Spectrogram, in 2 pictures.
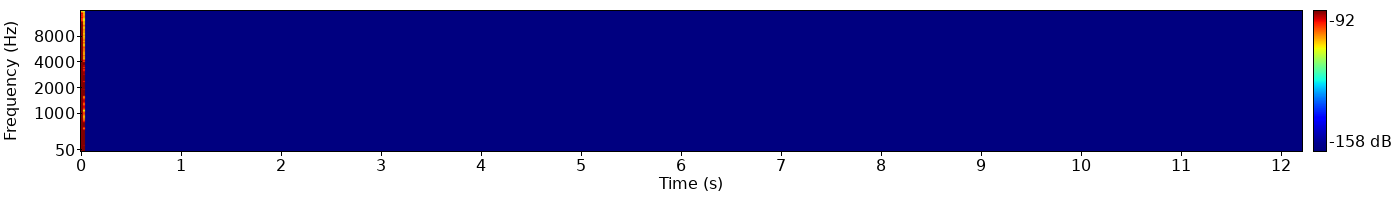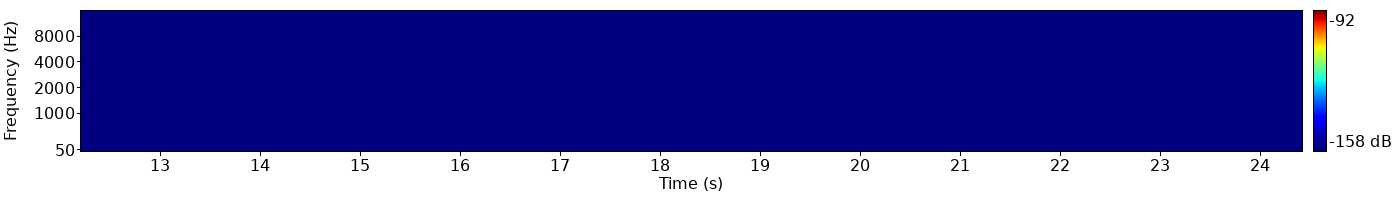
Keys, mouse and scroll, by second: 0.9 middle click, 1.3 middle click, 1.6 middle click, 4.3 middle click, 4.9 r, 7.1 g, 9.1 r, 10.3 g, 11.6-12.3 middle click, 12.1 middle click, 14.0 click, 14.9 s, 17.7 shift+d, 20.3 s.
